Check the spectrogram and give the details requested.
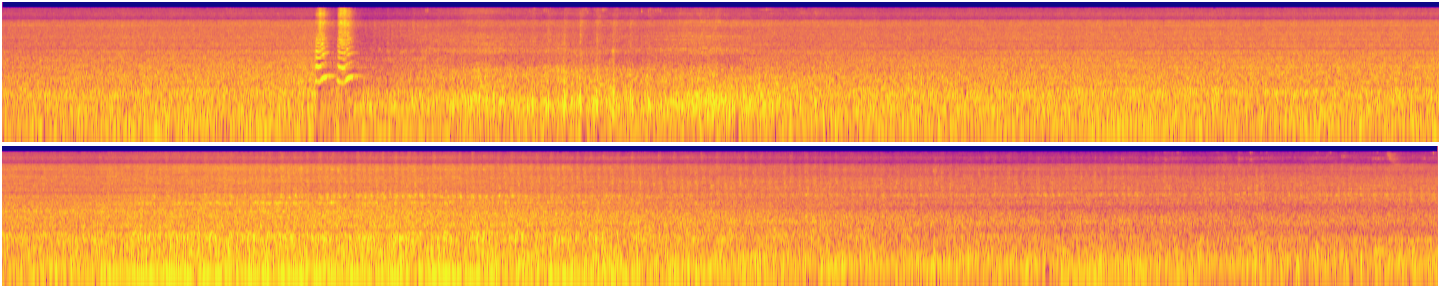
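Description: Siemens Desiro diesel multiple unit running through the station with a steady low rumble, louder for a few seconds in the middle. A short train horn blast sounds about three seconds in.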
